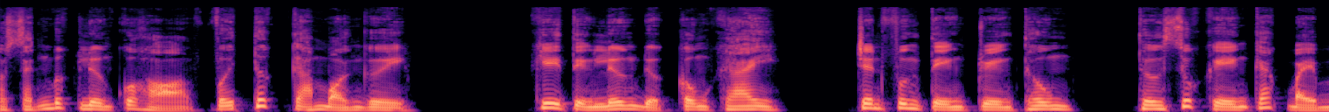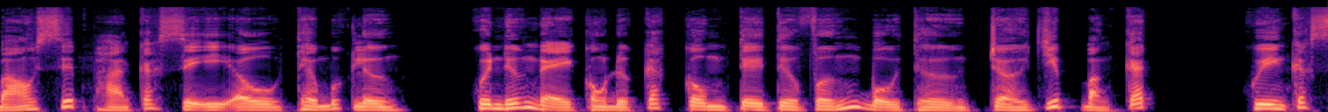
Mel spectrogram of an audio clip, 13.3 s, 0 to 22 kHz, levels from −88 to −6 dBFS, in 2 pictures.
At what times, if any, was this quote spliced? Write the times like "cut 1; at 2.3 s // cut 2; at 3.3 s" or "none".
cut 1; at 2.5 s // cut 2; at 8.9 s

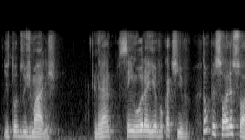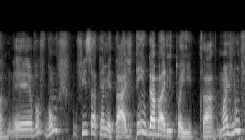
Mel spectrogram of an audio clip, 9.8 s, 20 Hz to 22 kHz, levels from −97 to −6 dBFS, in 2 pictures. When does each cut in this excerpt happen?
cut 1; at 4.0 s

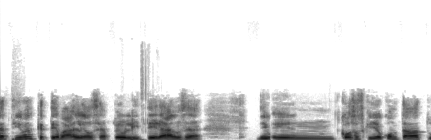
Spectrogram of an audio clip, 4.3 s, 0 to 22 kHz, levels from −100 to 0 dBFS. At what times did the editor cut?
cut 1; at 2.7 s

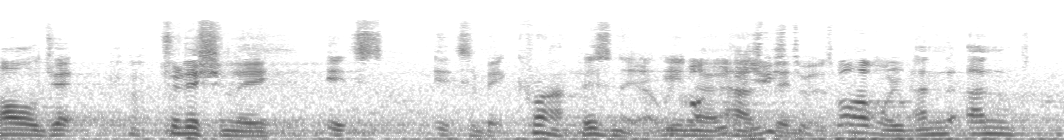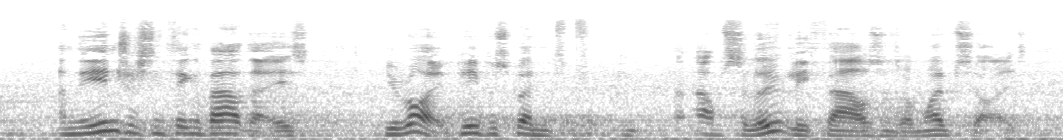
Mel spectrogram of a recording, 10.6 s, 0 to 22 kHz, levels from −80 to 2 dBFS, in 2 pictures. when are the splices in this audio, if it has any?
cut 1; at 4.5 s

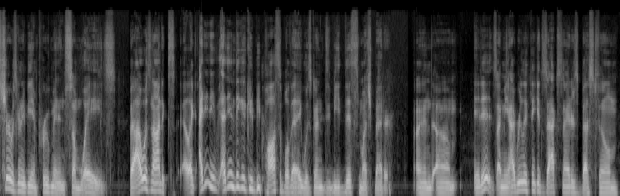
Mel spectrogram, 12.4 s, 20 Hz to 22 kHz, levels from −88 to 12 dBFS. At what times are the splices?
none

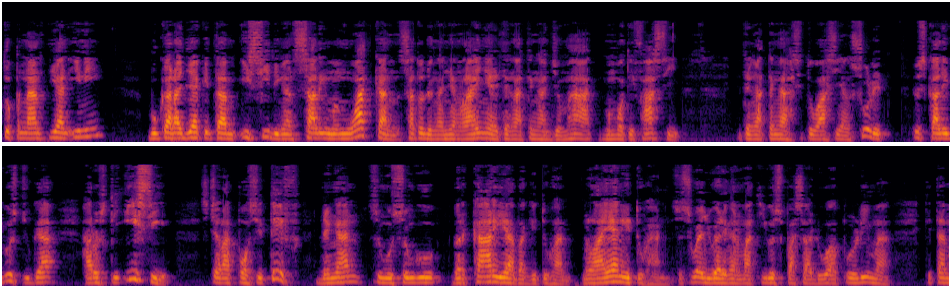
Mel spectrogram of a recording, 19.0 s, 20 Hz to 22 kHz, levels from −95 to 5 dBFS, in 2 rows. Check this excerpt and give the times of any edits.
none

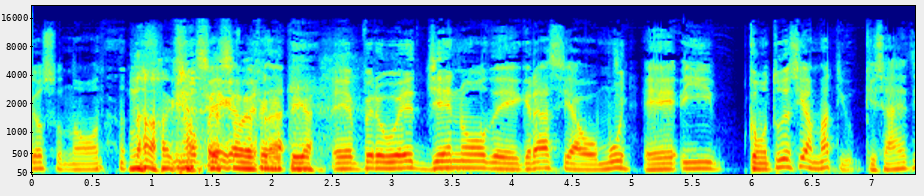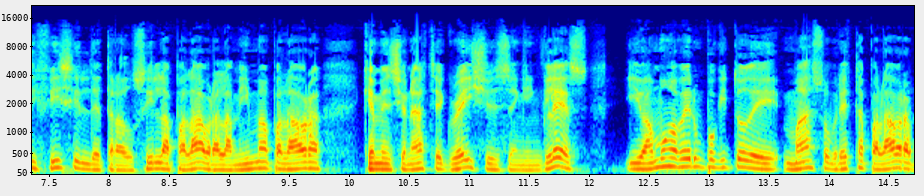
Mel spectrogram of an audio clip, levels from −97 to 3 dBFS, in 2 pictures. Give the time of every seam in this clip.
cut 1; at 5.0 s // cut 2; at 12.1 s

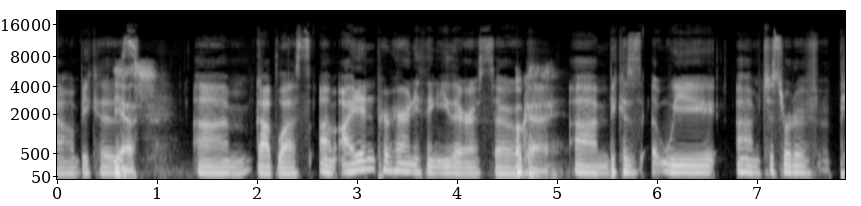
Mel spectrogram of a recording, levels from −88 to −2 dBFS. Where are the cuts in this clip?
none

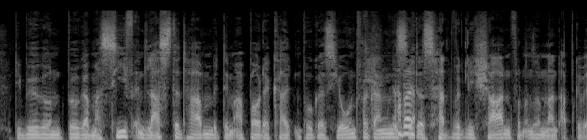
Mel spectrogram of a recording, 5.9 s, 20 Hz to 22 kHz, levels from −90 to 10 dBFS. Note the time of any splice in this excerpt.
cut 1; at 4.1 s

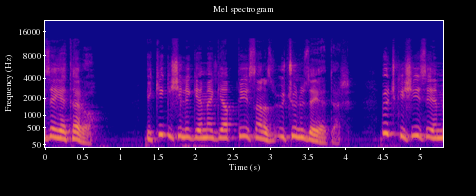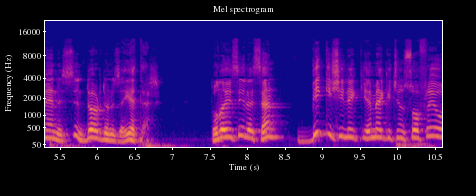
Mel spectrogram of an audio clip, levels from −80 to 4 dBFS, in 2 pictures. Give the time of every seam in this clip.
cut 1; at 7.5 s // cut 2; at 8.6 s

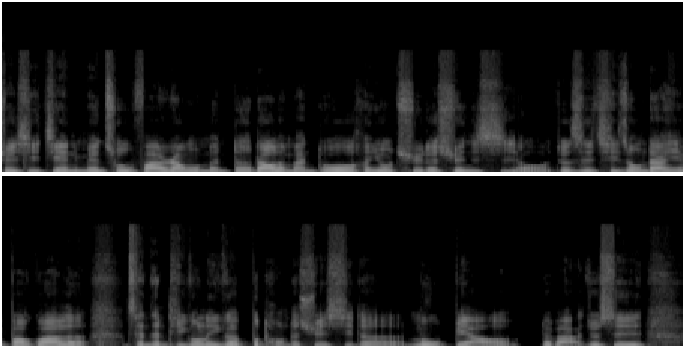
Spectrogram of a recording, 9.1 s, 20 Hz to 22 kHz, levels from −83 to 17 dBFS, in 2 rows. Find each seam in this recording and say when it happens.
none

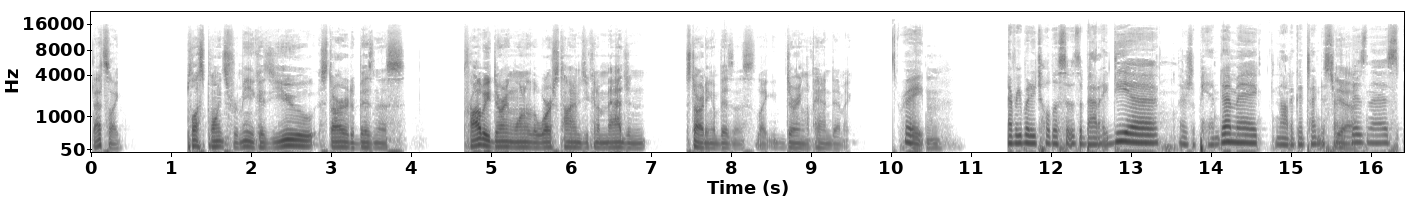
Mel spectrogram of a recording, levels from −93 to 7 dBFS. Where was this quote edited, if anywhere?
cut 1; at 10.4 s

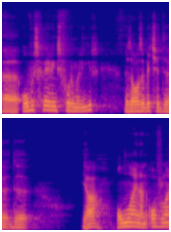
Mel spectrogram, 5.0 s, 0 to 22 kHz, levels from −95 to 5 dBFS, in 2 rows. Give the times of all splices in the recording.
none

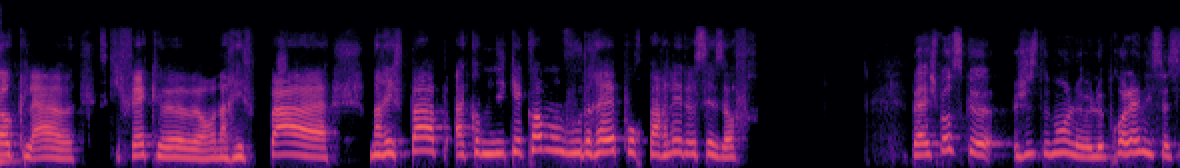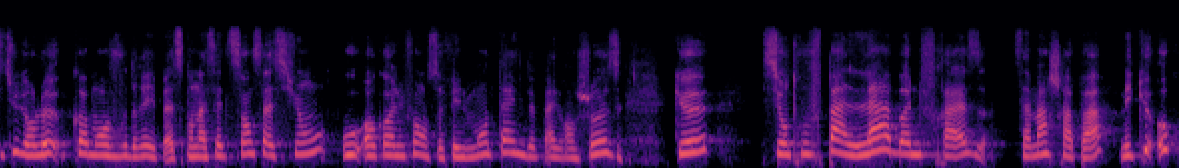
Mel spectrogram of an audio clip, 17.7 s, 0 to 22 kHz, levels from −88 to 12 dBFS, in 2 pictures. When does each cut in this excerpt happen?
none

